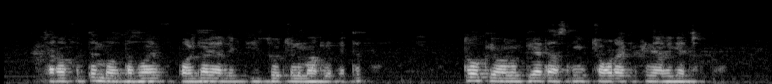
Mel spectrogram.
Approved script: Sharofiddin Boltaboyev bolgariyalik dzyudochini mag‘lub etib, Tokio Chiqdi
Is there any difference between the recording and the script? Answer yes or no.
yes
